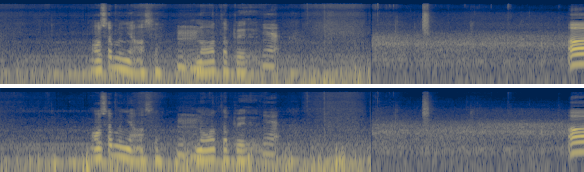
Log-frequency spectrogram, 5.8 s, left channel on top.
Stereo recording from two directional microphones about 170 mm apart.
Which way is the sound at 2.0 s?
60° right (ahead or behind).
